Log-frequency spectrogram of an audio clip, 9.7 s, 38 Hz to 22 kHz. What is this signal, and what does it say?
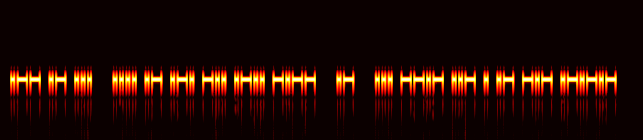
Morse code, heard as a keyed tone, about 25 wpm, 600 Hz. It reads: WAS HARDLY A SQUEAK.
